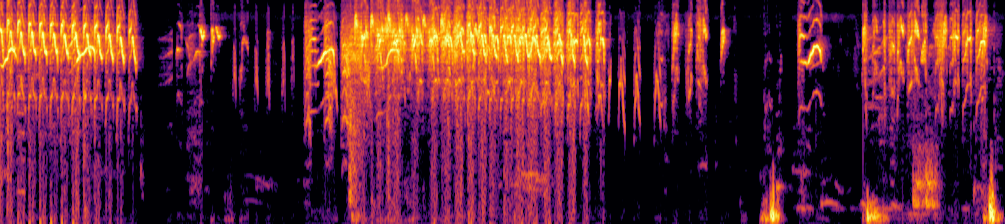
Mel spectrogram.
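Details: Sunbird song played as a lure to coax singing: high, rapid trills in bursts of a second to several seconds, with scattered sharp chips and occasional dull knocks between phrases.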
